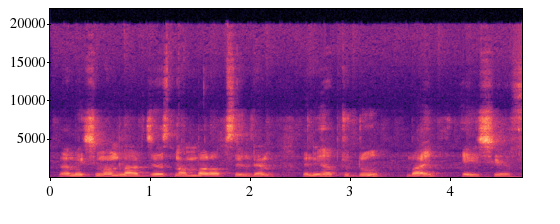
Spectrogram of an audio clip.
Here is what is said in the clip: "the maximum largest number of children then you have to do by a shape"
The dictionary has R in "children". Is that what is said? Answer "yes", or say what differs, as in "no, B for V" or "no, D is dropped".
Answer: no, R is dropped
